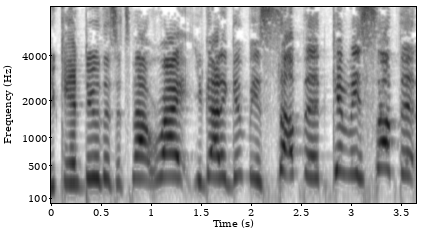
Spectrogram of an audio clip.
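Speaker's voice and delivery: very high, screeched-out screaming. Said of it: "she's just screaming".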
